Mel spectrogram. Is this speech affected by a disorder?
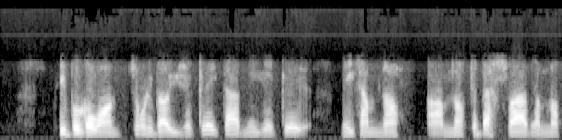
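No.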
